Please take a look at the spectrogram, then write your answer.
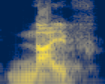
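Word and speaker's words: knife: तो यहां पर जो होगा के जो होता साइलेंट होगा और यहां पर हम देखेंगे नाइफ के एन आई के एन आई एफ ई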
